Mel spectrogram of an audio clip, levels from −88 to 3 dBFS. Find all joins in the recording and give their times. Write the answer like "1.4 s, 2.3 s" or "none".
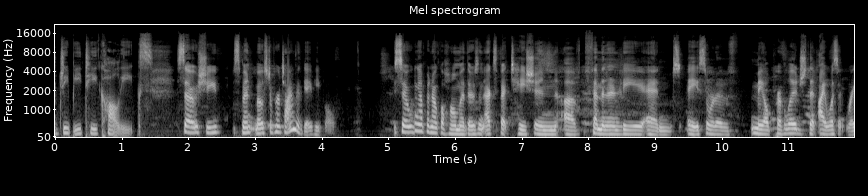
2.6 s, 5.4 s, 7.9 s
